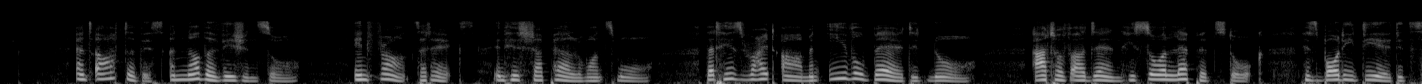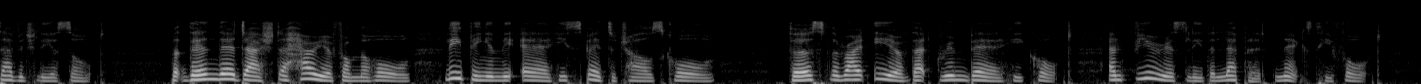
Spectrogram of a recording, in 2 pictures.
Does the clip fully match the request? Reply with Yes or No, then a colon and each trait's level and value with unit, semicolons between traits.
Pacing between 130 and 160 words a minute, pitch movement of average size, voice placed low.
No: average, 155 wpm; average, 4.3 semitones; high, 190 Hz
